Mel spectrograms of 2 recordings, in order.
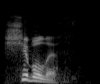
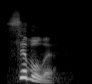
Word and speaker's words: Shibboleth: When he said no, they said to him, "Then say Shibboleth." And they said, he said, "Sibboleth," for he could not pronounce it right.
